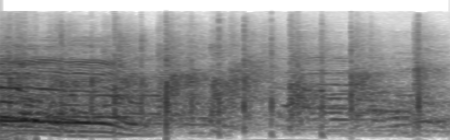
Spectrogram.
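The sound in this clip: Audience applause for a guest being introduced, beginning under a voice and then breaking into scattered, crisp claps that continue unevenly to the end.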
